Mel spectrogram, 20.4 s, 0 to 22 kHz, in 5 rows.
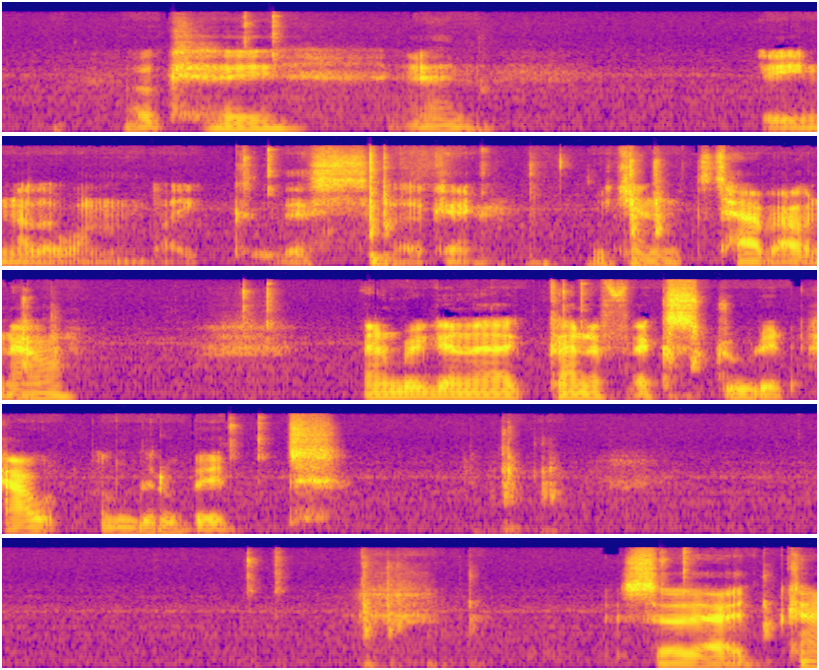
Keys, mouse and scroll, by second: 6.2 scroll down 2, 6.4 middle click, 7.2 /, 8.2 3, 9.3 click, 10.9 shift+click, 11.4 e, 14.5 g, 18.1 r, 19.9 e.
